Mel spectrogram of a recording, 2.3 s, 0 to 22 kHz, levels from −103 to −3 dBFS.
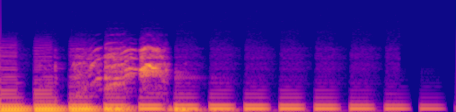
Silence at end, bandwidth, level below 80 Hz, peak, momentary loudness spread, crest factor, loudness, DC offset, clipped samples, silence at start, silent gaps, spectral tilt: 0.05 s; 4.3 kHz; -34 dBFS; -14 dBFS; 15 LU; 14 dB; -29 LUFS; under 0.1%; under 0.1%; 0 s; none; -9 dB/octave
